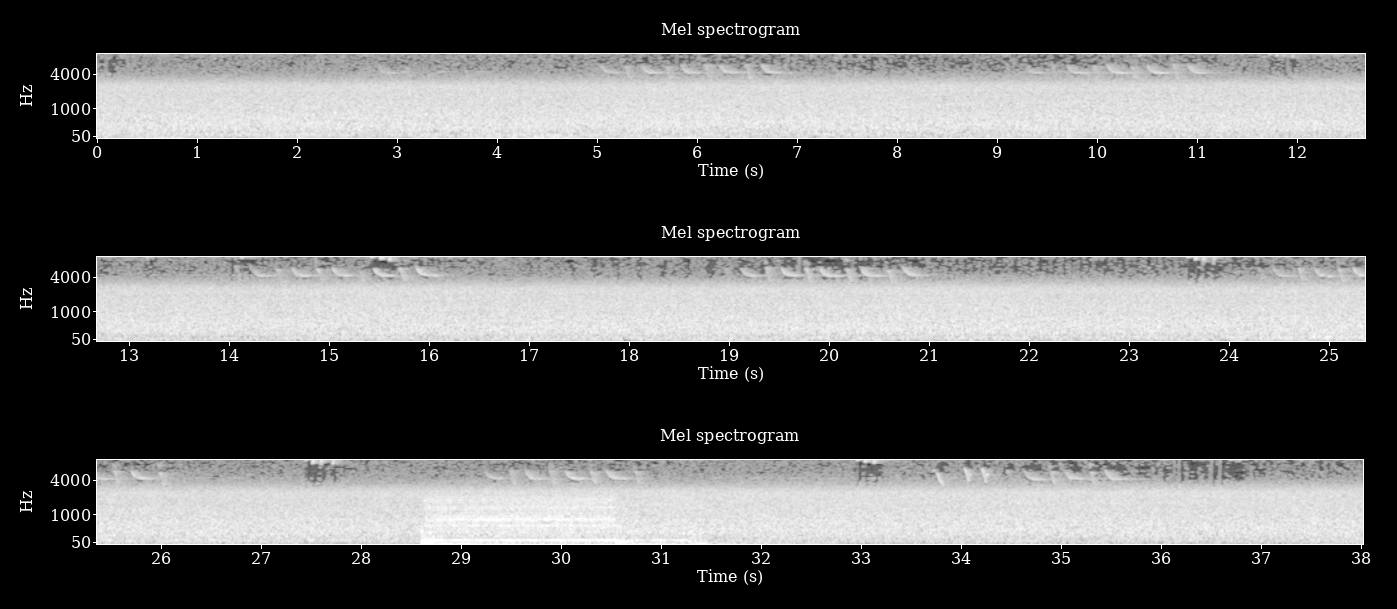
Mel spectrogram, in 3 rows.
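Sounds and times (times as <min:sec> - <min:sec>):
outdoor background hiss: 0:00.0 - 0:38.0
low mechanical hum: 0:28.1 - 0:34.6.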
